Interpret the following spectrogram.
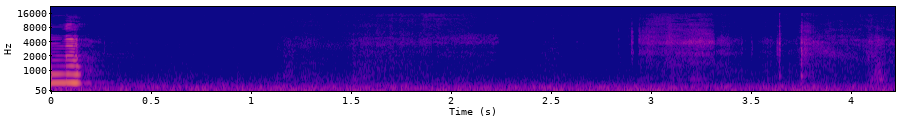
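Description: Faint soft paper rustles and small clicks of hands handling the pages of a hardback picture book, just after a loud held note cuts off at the very start.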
